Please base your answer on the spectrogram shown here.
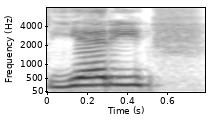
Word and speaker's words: Yeti: down down in the show notes but that's pronounced Yeti it's ye TI I think the website is www.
